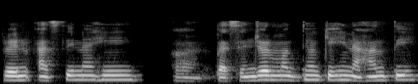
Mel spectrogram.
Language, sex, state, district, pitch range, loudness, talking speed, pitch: Odia, female, Odisha, Khordha, 185-210 Hz, -17 LUFS, 115 wpm, 205 Hz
